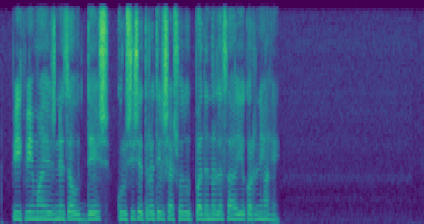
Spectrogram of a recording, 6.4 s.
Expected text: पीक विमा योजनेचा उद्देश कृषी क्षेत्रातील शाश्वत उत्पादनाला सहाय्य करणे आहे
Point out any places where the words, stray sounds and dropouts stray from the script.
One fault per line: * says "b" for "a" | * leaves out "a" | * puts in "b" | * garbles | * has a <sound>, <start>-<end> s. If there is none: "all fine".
all fine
